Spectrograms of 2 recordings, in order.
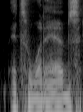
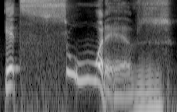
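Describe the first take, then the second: First: Said in the usual way. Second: Higher, very slow, stretched "whatevs"; dismissive, slow "It's whatevs"; drawn-out whatevs. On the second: Acted. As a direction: drag out "whatevs" lazily. Repeats the phrase drawn out.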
